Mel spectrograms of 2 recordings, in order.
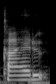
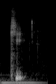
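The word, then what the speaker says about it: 帰: This means to return or go home, kaeru or ki.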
